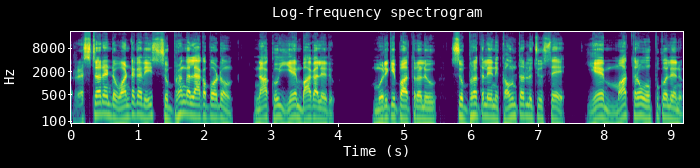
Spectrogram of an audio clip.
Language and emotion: Telugu, angry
